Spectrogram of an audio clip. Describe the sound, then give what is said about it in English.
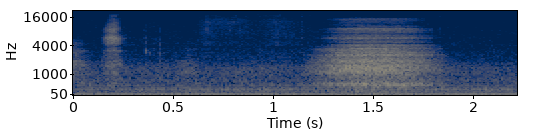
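A single big yawn comes through as a long, breathy exhale, following a brief faint click, with no talking. “Big yawn.”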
